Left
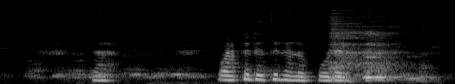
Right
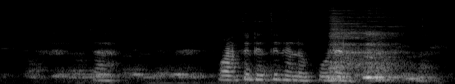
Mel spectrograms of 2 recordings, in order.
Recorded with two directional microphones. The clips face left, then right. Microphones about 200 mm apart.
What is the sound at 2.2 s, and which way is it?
Speech, 50° left (ahead or behind).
